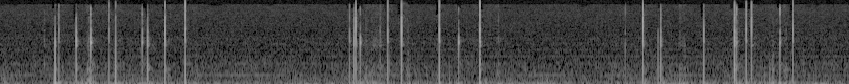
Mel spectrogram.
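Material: Metal, plastic.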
